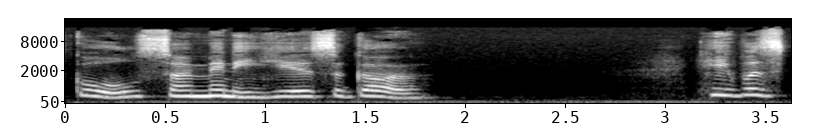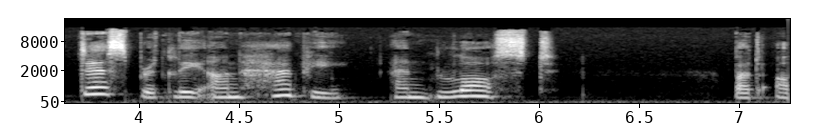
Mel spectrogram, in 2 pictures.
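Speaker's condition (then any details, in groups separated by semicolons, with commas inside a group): No condition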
